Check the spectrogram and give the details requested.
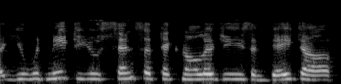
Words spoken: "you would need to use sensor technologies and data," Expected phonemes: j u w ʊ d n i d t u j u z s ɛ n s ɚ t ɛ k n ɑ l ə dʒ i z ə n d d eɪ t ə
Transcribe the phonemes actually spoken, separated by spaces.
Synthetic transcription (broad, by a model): j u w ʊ d n i d t u j u z s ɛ n s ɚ t ɛ k n ɑ l ə dʒ i z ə n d d eɪ t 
